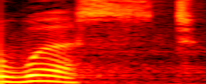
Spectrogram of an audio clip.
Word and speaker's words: worst: T bad worse the worst don't forget to pronounce the T and then far the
